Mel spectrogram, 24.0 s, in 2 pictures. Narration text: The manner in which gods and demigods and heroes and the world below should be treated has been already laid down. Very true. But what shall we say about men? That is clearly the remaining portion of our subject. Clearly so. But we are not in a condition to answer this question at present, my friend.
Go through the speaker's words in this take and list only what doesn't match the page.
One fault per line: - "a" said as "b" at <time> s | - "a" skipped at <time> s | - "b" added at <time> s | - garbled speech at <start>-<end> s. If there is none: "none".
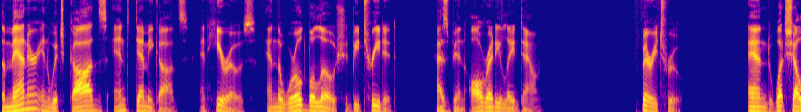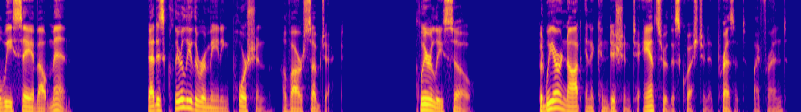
- "But" said as "And" at 11.2 s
